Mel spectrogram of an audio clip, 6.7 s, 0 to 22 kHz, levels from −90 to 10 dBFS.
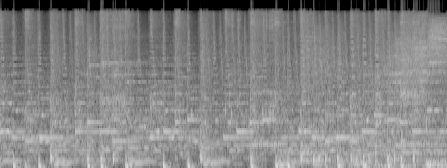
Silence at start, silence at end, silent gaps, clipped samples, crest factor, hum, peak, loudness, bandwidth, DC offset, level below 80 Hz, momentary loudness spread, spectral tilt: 0 s; 0 s; none; 0.4%; 12 dB; none; 0 dBFS; -11 LUFS; over 20 kHz; under 0.1%; -20 dBFS; 6 LU; -3 dB/octave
